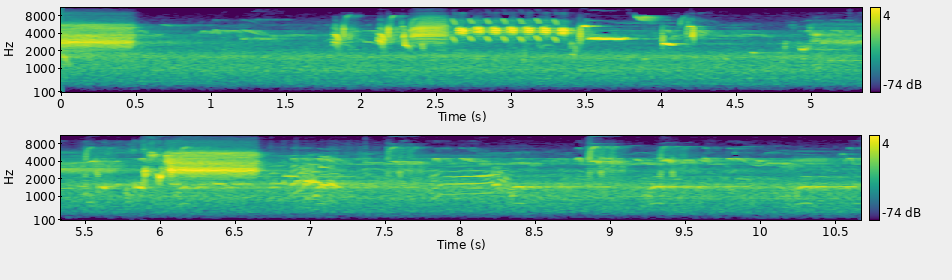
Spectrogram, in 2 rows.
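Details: Male Song Sparrow singing on April 10, 2023: a loud buzzy opening note, a few sharp notes, then a rapid run of evenly repeated notes, another harsh buzzy burst and a jumble of thin chirps, with fainter bird calls behind.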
